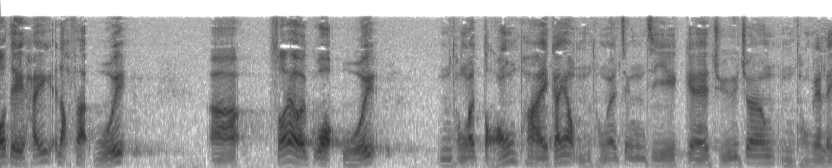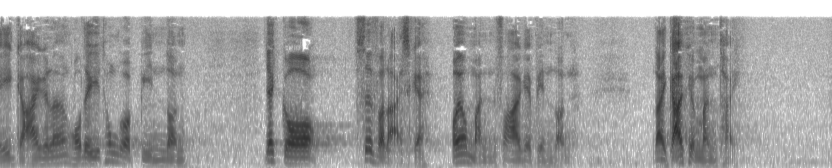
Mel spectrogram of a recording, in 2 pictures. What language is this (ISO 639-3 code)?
yue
